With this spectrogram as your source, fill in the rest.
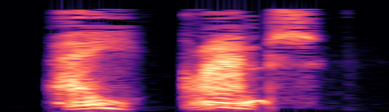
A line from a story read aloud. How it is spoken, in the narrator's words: Hoshino whispered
